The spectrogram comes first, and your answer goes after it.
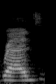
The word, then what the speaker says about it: redd: I learned recently they're called reds, spelled with two D's, REDD. That's what it's called.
